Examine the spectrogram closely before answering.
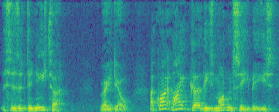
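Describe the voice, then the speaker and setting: A man's voice: a little high, very animated, takes it slowly. A man gives a casual, unscripted technical demonstration in a chatty, rambling, hesitant way with dry humour. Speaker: radio hobbyist presenting a repair demonstration. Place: indoors at a workbench. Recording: echoey room.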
